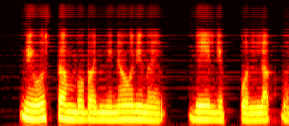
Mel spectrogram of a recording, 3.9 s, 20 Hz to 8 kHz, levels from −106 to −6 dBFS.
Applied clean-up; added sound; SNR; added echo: neural mask model DeepFilterNet 3.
